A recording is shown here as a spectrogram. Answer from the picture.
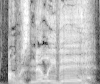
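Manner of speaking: usual speaking voice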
